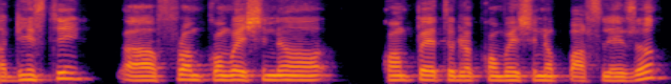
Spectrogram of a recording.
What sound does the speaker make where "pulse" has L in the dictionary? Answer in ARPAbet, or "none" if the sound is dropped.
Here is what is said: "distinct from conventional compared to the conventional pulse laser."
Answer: none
